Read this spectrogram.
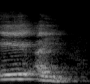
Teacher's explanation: ए और ऐ का उच्चारण स्थान कंठ तालु होता है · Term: कंठ तालव्य वर्ण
